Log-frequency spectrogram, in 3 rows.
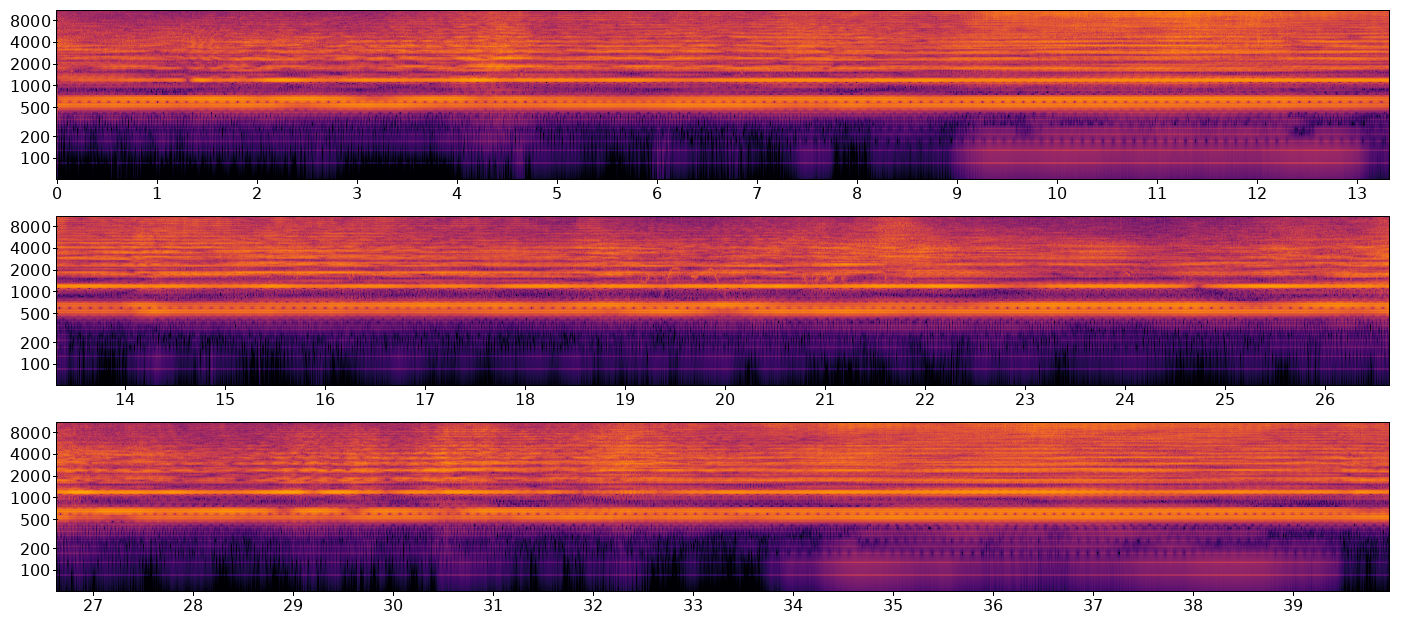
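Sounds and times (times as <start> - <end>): tornado siren two-tone chord: 0.0 - 39.9.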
